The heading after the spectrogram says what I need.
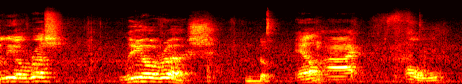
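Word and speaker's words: Lio Rush: L-I-O Rush. L-E-O. No, it's L-I-O. No, Lio. no, So it's not Leo. Not Leo like Leo Getz or Leo DiCaprio. Lio.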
